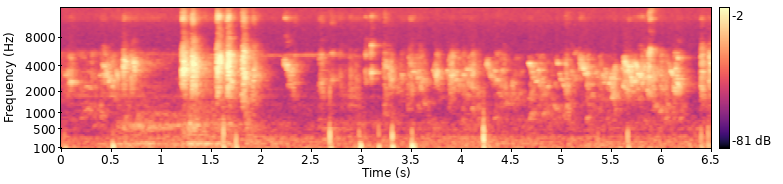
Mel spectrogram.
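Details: Budgerigars breeding in an aviary in 2020; chirpy warbling chatter, louder in bursts early on, mixed with a series of sharp clicks and taps from the cage.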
